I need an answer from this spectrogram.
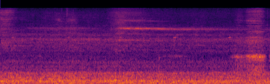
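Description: Empty coal cars of a CSX freight train rolling past with a steady rumble of wheels on rail. A thin, high wheel squeal rises briefly about halfway through, and a lower squeal starts near the end.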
